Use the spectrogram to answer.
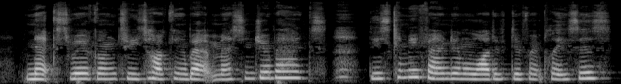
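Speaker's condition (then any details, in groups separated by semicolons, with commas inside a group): Cerebral palsy, athetoid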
